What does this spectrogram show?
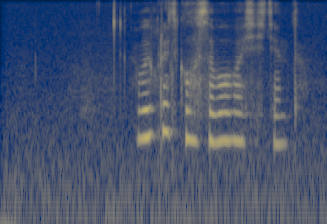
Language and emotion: Russian, neutral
